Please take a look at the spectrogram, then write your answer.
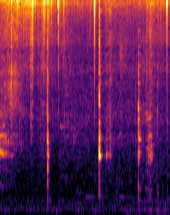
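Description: Lachha paratha egg rolls fry on a hot tawa with a soft, steady sizzle, punctuated by scattered sharp clicks and scrapes of a spatula moving them about, close and without talk.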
